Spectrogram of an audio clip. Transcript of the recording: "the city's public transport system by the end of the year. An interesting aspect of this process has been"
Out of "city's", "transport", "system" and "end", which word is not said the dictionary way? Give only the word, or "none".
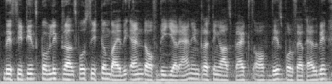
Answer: transport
